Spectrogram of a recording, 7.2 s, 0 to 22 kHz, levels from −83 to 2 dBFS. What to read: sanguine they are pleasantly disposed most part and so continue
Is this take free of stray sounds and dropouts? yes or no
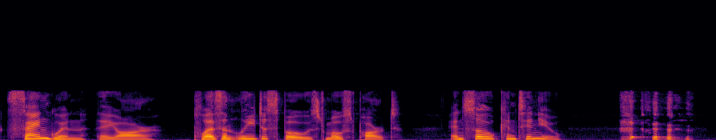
no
